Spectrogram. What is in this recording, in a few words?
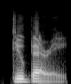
"dewberry", American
